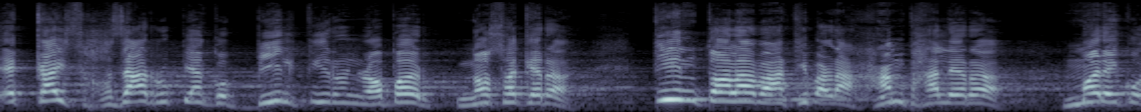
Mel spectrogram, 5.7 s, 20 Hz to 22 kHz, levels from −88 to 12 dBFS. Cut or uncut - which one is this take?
uncut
